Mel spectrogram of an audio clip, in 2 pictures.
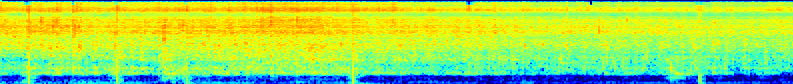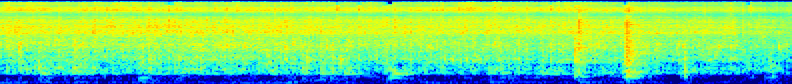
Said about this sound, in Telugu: ఇప్పుడు కొంచెం కరివేపాకును, చిన్నగా తరిగి పెట్టుకున్న చీలికలు చేసుకున్న ఒక ఉల్లిపాయ వేసుకున్నామండి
